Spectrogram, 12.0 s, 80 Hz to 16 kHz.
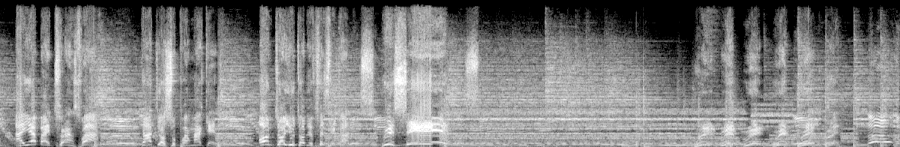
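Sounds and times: held keyboard chords: 1.2s - 12.0s.

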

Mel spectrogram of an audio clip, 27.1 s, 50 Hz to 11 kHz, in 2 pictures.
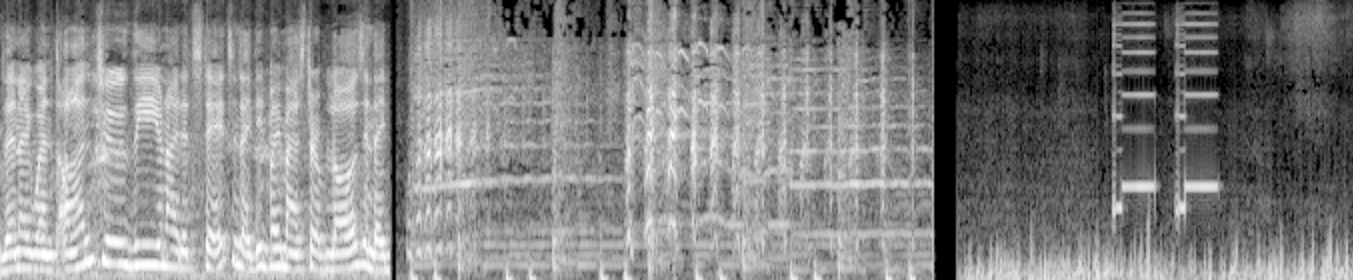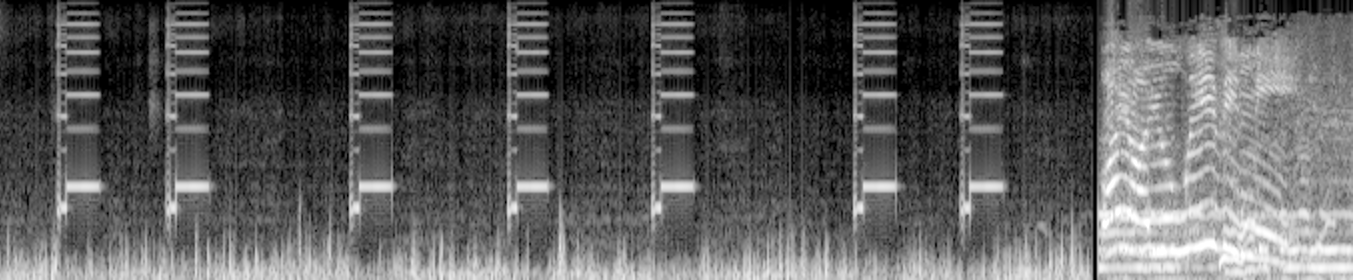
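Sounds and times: low rumbling noise: 9.6s - 27.0s
electronic beeps: 14.1s - 14.6s, 15.2s - 15.7s, 17.0s - 17.5s, 18.6s - 19.1s, 20.0s - 20.5s, 22.1s - 23.6s.

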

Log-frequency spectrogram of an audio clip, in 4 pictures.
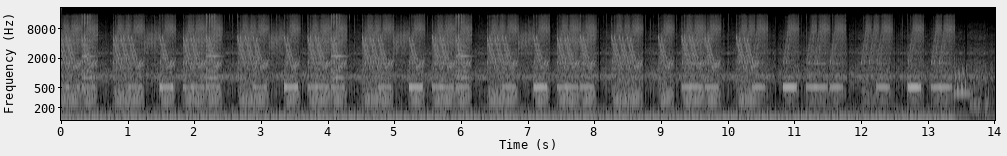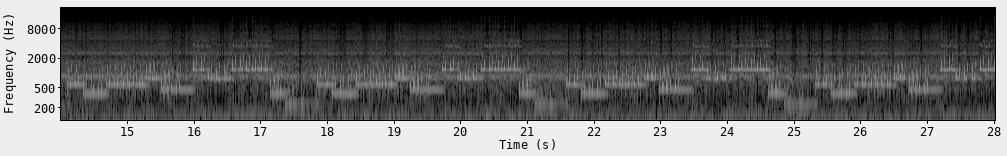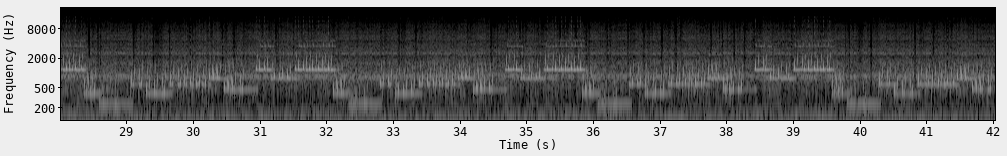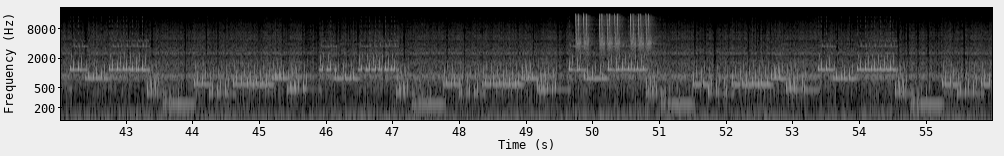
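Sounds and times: looping synth blip melody: 0.0s - 13.4s.

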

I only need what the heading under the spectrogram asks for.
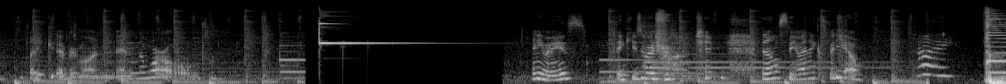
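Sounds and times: small bell ding: 3.2s - 5.0s.

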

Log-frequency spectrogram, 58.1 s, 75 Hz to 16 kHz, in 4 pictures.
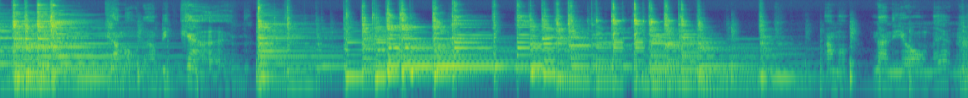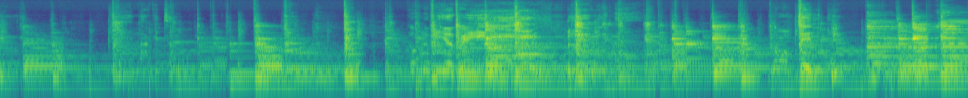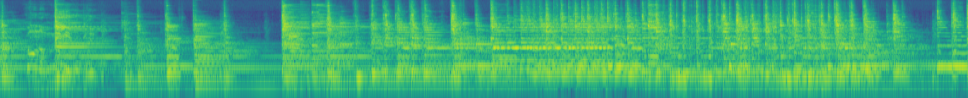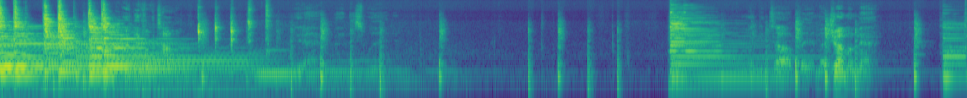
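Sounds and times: plucked guitar notes: 0.0s - 50.6s, 53.6s - 58.0s
acoustic guitar strumming: 0.0s - 58.0s.

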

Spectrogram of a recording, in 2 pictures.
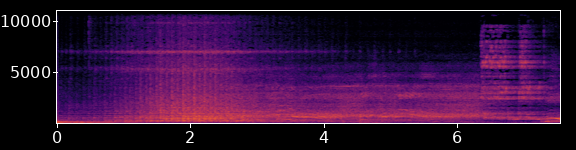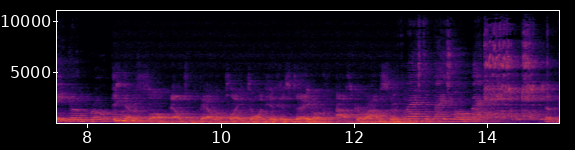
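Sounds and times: processed chopped voice sounds: 13.9s - 15.0s.

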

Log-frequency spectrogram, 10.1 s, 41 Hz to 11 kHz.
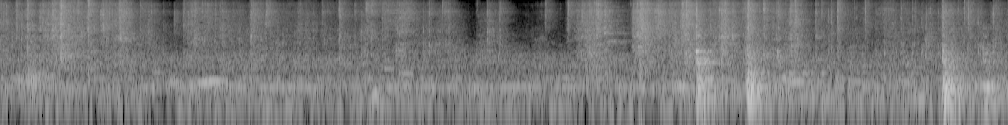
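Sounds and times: cans and bottles clattering on shelves: 6.2s - 7.9s.

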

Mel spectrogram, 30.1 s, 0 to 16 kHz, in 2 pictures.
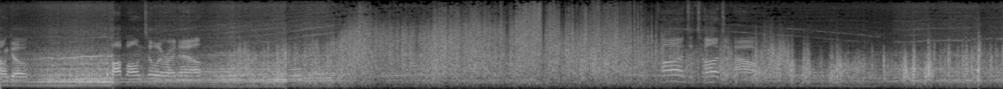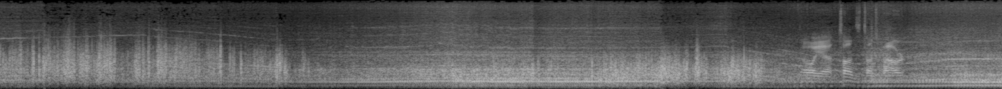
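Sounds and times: atv engine under throttle: 0.0s - 30.0s
wind buffeting microphone: 0.4s - 30.0s.

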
